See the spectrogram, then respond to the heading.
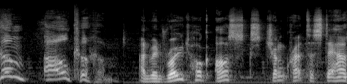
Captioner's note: voiceover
